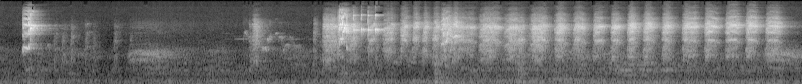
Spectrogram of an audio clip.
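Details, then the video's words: Lovebirds chirping: a few isolated sharp squeaks, then a loud burst of harsh chirps that settles into steady, rhythmic high squawks repeated about four times a second until the end. "Love birds Sounds | lovebirds chirping sounds"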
